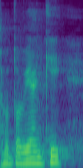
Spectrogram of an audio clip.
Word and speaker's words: Autobianchi: veces olvidado pero que fue clave el autobianchi se escribe autobianchi pero es sa virgen italiano es autobianchi prímula era un coche con motor traversal como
